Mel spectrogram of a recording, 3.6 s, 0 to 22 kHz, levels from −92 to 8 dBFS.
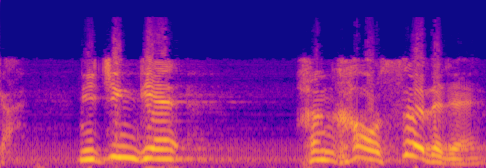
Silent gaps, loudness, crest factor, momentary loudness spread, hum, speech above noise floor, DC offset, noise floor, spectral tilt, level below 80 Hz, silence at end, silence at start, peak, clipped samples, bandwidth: none; -11 LUFS; 12 dB; 19 LU; none; 27 dB; under 0.1%; -38 dBFS; -6.5 dB/octave; -48 dBFS; 0 s; 0 s; 0 dBFS; under 0.1%; 11.5 kHz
